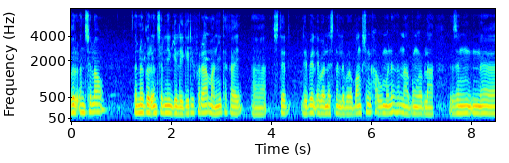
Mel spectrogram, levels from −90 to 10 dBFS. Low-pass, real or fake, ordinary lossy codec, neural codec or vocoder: none; real; none; none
